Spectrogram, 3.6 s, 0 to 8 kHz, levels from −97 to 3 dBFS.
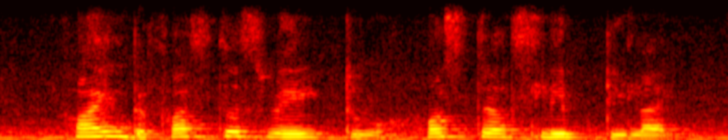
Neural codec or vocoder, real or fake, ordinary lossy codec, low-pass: codec, 16 kHz, 16 kbps, FreqCodec, larger model; fake; Opus, 16 kbps; 7.2 kHz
